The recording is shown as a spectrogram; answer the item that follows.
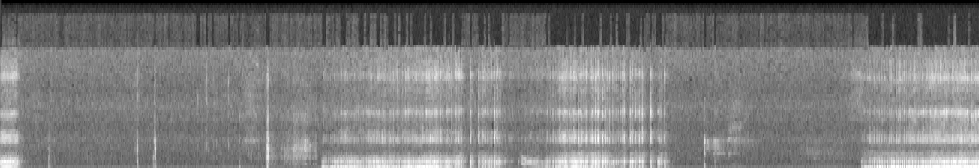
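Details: Pet dog named Hallie snoring, keeping its owner awake at night; low rasping breaths in long rattling bouts with quiet gaps between them.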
